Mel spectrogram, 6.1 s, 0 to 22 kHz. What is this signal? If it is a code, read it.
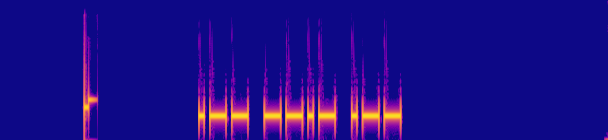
Morse code, heard as a keyed tone, about 22 wpm, 700 Hz. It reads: WQW
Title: USA Call Sign Postfixes - 3 Letters 22wpm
